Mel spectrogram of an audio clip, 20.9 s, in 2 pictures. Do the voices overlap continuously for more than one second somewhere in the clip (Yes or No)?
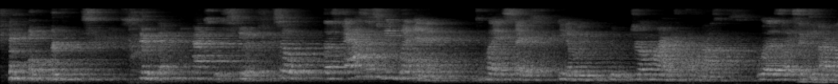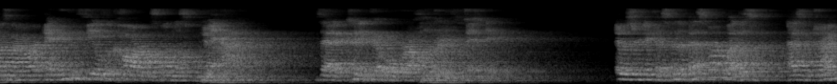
No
